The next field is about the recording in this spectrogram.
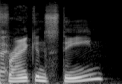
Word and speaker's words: Frankenstein: Yeah, they used dead people's body parts to create Frankenstein. – So with the guns, so the guns. – It's actually pronounced Frankenstein.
